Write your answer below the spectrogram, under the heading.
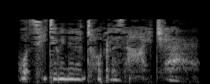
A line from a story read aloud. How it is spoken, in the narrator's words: she whispered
